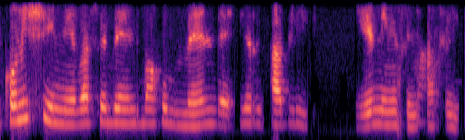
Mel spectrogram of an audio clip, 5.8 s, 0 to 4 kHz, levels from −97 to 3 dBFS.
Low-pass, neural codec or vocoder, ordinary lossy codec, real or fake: 3.6 kHz; none; none; real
